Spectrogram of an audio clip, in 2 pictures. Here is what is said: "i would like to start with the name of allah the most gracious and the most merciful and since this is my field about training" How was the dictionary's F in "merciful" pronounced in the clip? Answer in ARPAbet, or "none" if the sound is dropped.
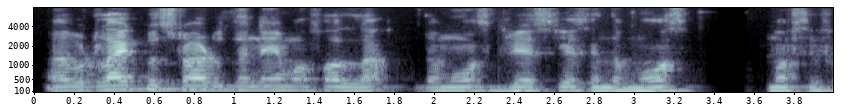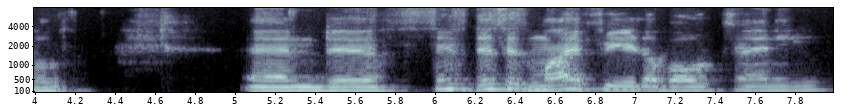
F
